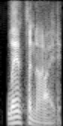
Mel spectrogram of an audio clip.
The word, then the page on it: lanthanide: American English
